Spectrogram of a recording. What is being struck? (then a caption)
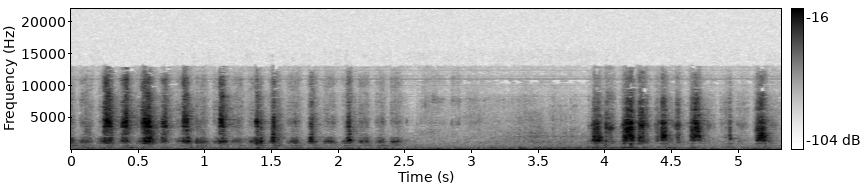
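Wax-coated scratch-art paper scratched with a wooden stylus. A wooden stylus scratches a black wax-coated scratch-art sheet in a spiral-bound pad, producing quick, bright, raspy strokes. A run of scratches is followed by a brief quiet pause, then another burst of strokes. The sound is thin and high with almost no low end.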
